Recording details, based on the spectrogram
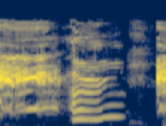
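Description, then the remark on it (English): A man's voice imitates Godzilla's roar: a loud, strained, screeching cry that jumps up in pitch, holds a wavering high tone, then breaks off into a rough final burst. “Let's hear your Godzilla impression.”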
